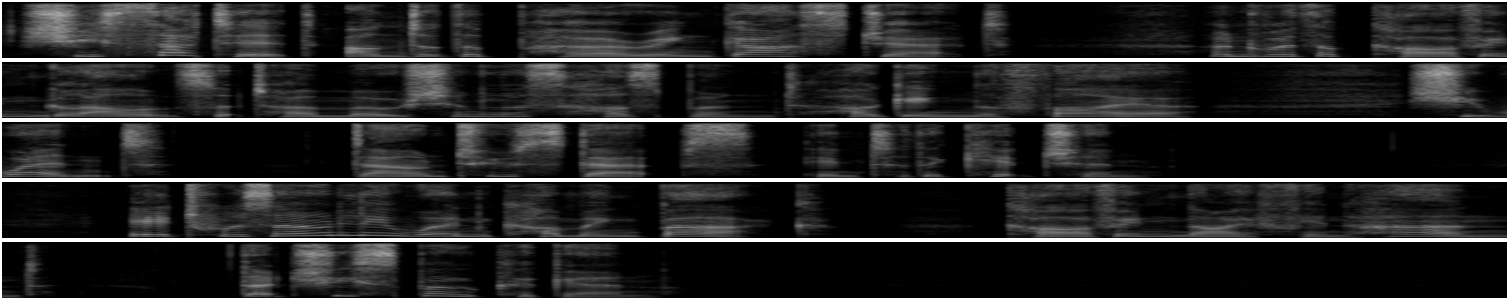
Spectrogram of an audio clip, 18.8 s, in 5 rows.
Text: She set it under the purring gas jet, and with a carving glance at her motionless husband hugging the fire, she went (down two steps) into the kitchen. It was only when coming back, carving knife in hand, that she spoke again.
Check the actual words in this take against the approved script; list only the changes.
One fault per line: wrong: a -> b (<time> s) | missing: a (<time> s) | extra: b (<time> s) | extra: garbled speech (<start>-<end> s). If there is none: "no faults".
no faults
